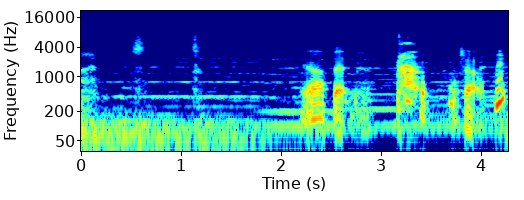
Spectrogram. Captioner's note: scoffs; coughing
